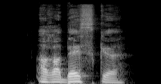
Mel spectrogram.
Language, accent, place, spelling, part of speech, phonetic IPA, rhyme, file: German, Germany, Berlin, Arabeske, noun, [aʁaˈbɛskə], -ɛskə, De-Arabeske.ogg
- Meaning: arabesque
